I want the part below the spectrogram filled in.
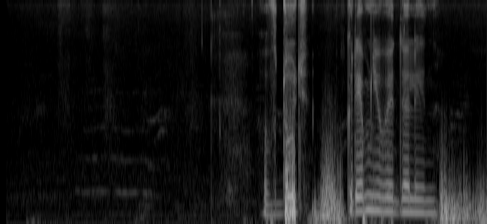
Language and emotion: Russian, neutral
